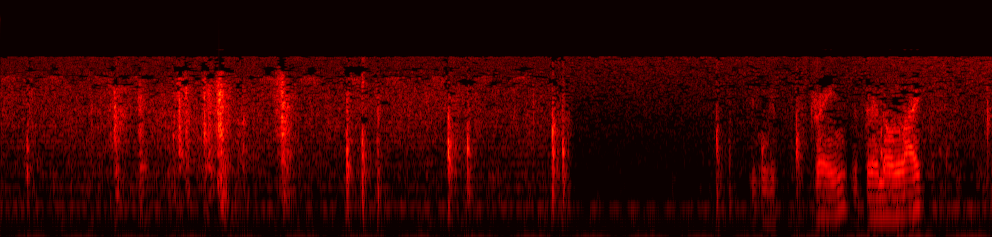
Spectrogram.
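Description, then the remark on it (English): A door is opened with a series of sharp clicks, thumps and rattles from the latch and handle, followed by a brief stretch of people talking. “Open the door.”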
